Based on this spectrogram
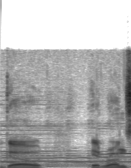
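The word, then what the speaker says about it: Goht: Yeah, I prefer to pronounce it Goat, it just makes more sense. I don't know why people like to call it Got. And why would a boss's name be Got? It's clearly Goat.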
